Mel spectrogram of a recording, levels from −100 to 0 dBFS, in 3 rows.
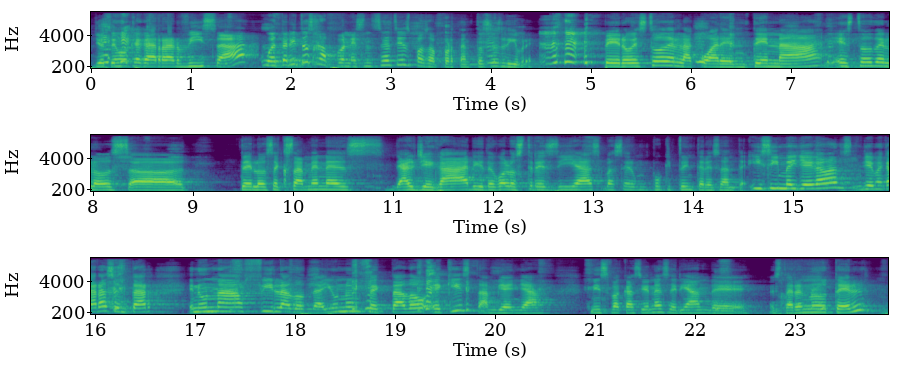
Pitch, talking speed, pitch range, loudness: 220 Hz, 160 wpm, 205-270 Hz, -22 LUFS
